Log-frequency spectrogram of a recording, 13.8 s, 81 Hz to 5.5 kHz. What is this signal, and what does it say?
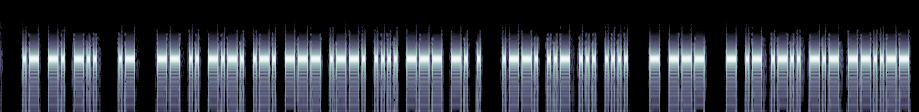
Morse code, heard as a keyed tone, about 25 wpm, 600 Hz. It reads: AND A MICROPHONE PUSH TO TALK,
